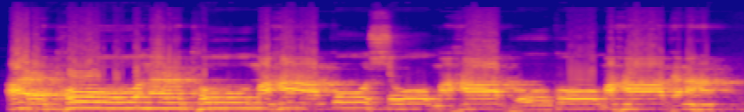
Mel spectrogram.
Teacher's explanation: महाकोशः का जो विसर्ग है, इसके आगे महाभोगः का म आया हुआ है। इस कारण से इसका महाकोशो हुआ है।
